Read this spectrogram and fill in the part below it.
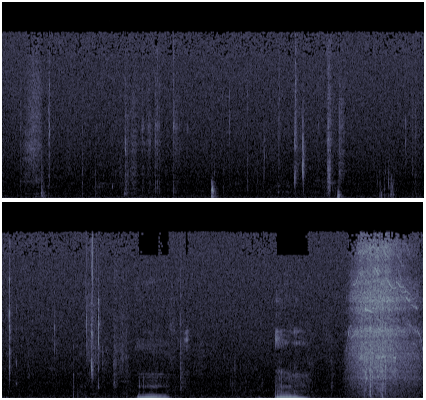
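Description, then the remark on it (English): Someone sips a drink: scattered small clicks and mouth sounds, then two short, throaty gulping swallows a couple of seconds apart, followed by a brief breathy exhale, all fairly quiet. “May I have a sip of that?”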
